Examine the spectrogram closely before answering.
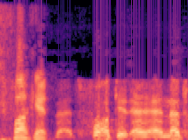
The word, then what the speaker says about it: Phuket: They say Phuket on the news, but it's spelled Phuket. And if you ask me, that's fuck it.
